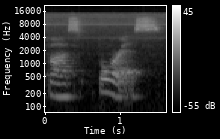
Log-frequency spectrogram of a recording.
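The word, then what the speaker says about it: phosphorous: phosphorus we're gonna say phosphorus acid so sulfur and phosphorus are the only two that kind of bring back that extra syllable so instead of it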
